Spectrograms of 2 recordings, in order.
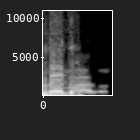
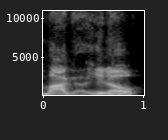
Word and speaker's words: MAGA: It's just the right way to pronounce it. It's Maga. It's not Mega.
